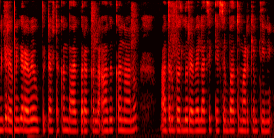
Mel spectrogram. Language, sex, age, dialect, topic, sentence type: Kannada, female, 41-45, Central, agriculture, statement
